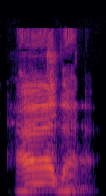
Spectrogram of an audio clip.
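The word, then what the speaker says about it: هذا: Itu H-nya harus dua, harus panjang, Danya juga harus panjang. Makanya di situ habis H dikasih alif ya kan? Alif kecil. Alif kecil itu alif kecil itu artinya H-nya itu harus dibaca panjang.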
